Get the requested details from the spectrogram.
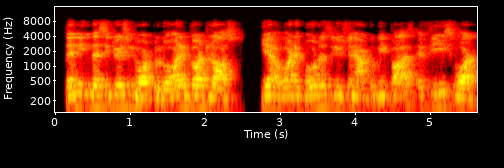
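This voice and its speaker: A man with an Indian accent, medium in pitch, at a moderate pace. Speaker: CA exam teacher. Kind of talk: revision lecture. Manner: repetitive, questioning.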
